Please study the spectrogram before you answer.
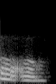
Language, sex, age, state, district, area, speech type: Assamese, female, 60+, Assam, Goalpara, urban, conversation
